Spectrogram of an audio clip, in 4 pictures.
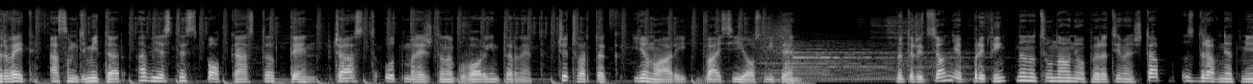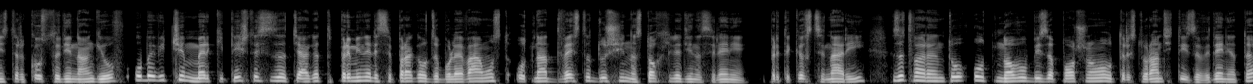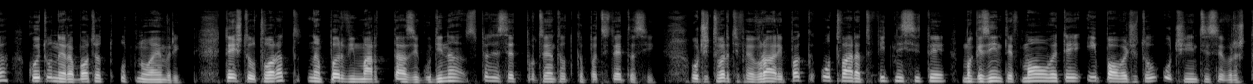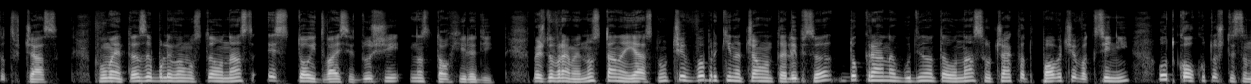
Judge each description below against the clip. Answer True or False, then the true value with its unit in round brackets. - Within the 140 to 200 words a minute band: True (150 wpm)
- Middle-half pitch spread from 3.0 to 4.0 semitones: False (4.4 semitones)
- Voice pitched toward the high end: False (145 Hz)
